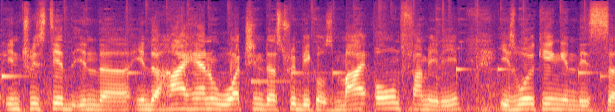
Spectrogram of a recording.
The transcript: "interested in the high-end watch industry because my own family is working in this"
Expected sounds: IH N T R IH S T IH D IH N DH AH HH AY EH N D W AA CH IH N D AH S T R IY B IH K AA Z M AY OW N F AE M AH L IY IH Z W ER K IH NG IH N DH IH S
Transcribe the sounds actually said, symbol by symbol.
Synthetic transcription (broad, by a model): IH N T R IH S T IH D IH N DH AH HH AY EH N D W AA CH IH N D AH S T R IY B IH K AA Z M AY OW N F AE M AH L IY IH Z W ER K IH NG IH N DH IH S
